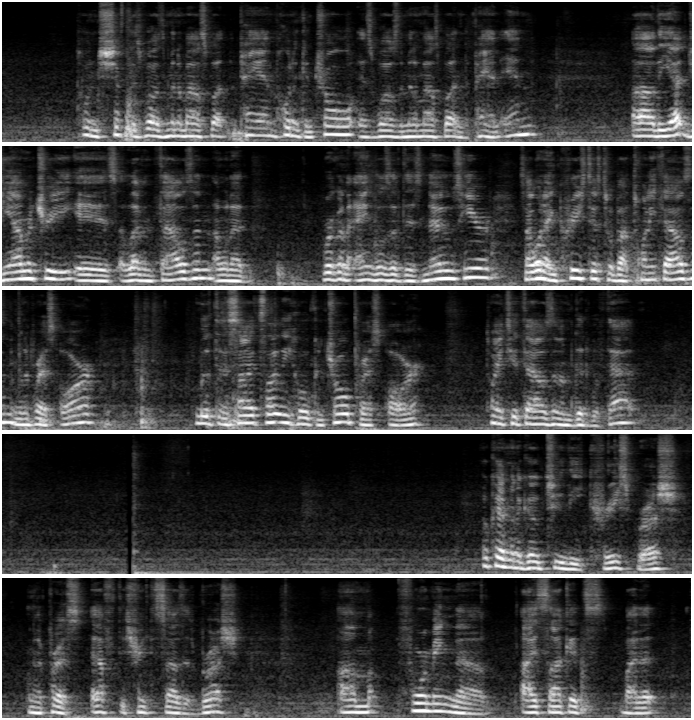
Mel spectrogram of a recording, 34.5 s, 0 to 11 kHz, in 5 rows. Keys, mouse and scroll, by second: 0.0 shift+middle click, 1.7 ctrl+middle click, 4.9 shift+middle click, 5.6-6.4 scroll up 1, 6.4 scroll down 2, 7.4 middle click, 14.0 r, 16.0 click, 17.3 ctrl+r, 22.0 Insert, 26.7 click, 26.8 click, 28.2 f, 28.9 click, 29.0 click, 29.4 middle click, 30.4 ctrl+click.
